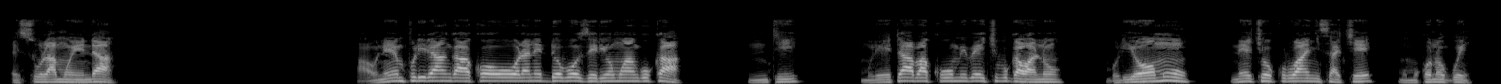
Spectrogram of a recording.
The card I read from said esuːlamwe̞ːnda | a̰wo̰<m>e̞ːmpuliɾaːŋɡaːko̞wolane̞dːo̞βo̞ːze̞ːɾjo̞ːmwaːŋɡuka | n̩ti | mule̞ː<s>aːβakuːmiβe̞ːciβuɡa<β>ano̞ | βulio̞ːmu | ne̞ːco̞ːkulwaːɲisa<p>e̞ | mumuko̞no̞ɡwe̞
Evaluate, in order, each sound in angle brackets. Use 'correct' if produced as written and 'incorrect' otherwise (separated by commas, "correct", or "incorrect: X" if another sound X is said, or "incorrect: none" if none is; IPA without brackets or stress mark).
incorrect: n, incorrect: t, incorrect: w, incorrect: c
